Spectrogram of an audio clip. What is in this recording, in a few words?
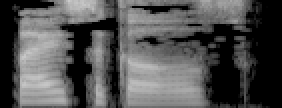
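"bicycles", British English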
